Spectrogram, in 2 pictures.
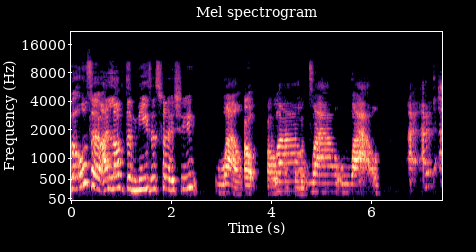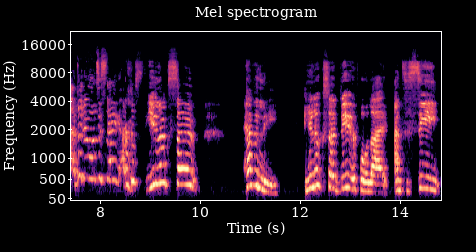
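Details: Adult woman speaking; Normal speech.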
